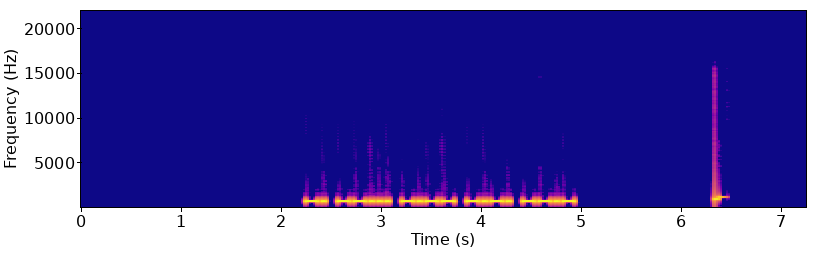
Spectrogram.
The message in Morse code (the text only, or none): N7YCQ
